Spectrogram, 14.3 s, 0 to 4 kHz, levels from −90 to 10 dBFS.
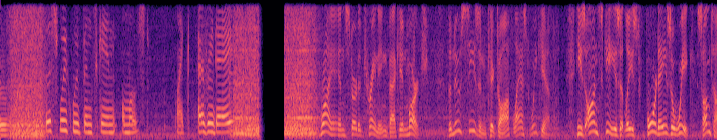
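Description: Repeated stalls (stutter) between 3.98 and 4.89 s: five short gaps, the longest 48 ms, are filled by extending the preceding sound because late packets kept draining the jitter buffer. A call audio freeze runs from 5.16 to 5.69 s, where the sound is stretched and then falls silent for 410 ms, and a shorter freeze from 6.63 to 6.76 s is filled for 121 ms without going quiet. Both likely come from held-up packets that insert a pause without losing audio. A jitter buffer speed-up from 11.37 to 12.90 s runs the sound about 7% faster at unchanged pitch, trimming roughly a tenth of a second to cut accumulated delay. Throughout, the audio is band-limited with nothing above 4 kHz, which fits a narrowband call codec such as G.711.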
